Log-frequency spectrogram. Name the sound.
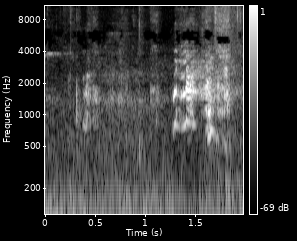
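dog whimpering and yipping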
